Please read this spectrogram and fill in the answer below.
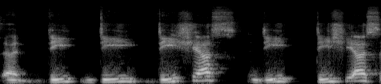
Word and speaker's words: Decius: I should always Google these guys how to pronounce these names before I get here it's a DDD chess Decius it's Dec I u.s.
